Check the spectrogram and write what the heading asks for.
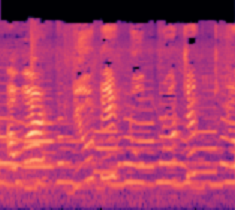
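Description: A boy's voice speaking over soft background music with steady held notes.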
